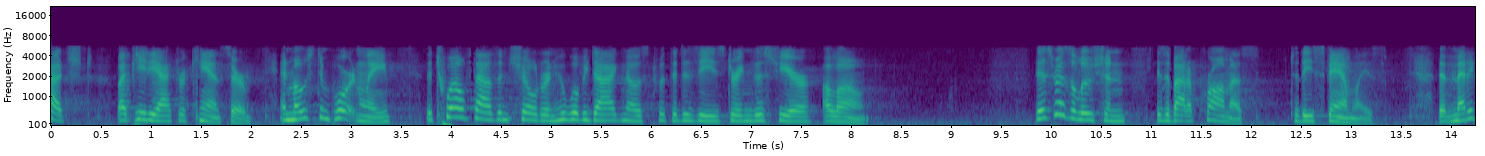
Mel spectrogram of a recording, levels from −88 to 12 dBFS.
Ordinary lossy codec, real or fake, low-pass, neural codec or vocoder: AAC, 32 kbps; real; 5.4 kHz; none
